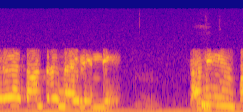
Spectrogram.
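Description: Only speech: a caller talking over a telephone line, the voice thin and cut off above the middle range, for about a second, then a short pause before the talking resumes.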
